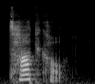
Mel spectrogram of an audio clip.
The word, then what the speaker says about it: topical: えー、それならばあなたは You can try something topical 何かトピカルな薬を使うことができますね。例えばリドカインパッチとかというふうに始めています。ここでトピカルという単語出てきました。発音は topical オープン A でした。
